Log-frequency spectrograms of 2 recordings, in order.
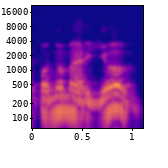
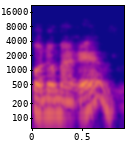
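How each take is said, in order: First: The name ends with a 'yov' sound. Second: The name ends with an 'ev' sound. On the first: This is how it is said in Russia. "le Ev en Russie, c'est Yov" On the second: This is the usual local way of saying it. "On dit Ponomarev"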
